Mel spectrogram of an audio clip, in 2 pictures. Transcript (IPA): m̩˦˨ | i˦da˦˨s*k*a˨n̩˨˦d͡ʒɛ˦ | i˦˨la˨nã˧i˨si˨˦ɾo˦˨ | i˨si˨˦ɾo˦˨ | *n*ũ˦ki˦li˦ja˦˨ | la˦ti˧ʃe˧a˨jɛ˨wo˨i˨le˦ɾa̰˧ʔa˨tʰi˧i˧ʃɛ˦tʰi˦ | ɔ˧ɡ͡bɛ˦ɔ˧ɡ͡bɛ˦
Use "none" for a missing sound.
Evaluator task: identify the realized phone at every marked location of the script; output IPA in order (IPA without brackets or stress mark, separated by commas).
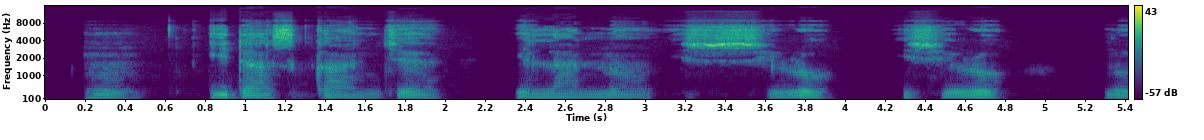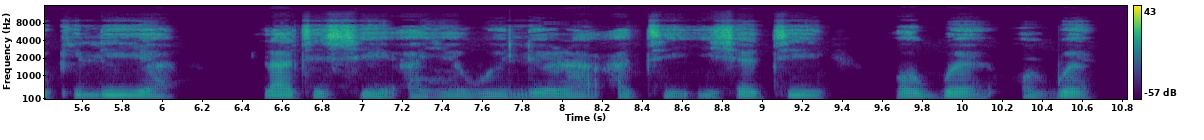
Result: k, n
